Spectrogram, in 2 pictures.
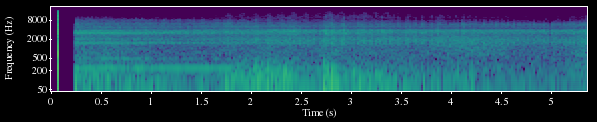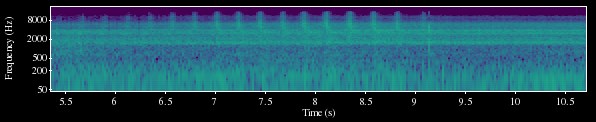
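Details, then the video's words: A cicada at a petrol station in Thailand, a very big one, sings very loudly: a loud, steady, high metallic drone that breaks into rapid pulsing throbs. "จักจั่น ในปั๊มน้ำมัน"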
